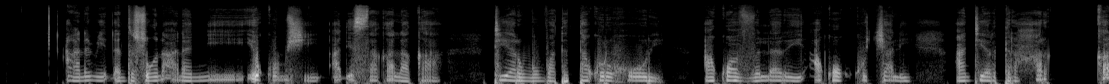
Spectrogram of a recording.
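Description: No technical faults are audible.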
